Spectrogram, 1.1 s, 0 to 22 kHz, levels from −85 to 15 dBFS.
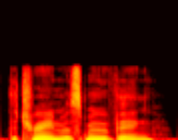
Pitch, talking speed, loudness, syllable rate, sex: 195 Hz, 215 wpm, -15 LUFS, 5.9 syllables/s, female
